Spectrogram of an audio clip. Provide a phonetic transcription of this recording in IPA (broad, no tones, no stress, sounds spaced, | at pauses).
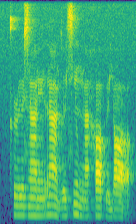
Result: kʰ ɹ ʏ z ã ɾ ẽ r ã ɡ l ʉ sʲ ũ ŋ ã h ɒ ɓ ʏ j ɒ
